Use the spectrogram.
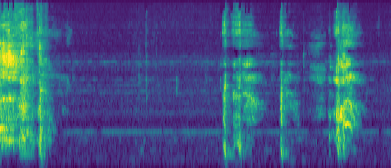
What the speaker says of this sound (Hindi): मुझे लगता है मुझे आज खांसी भी आ रही है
